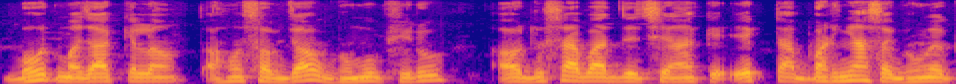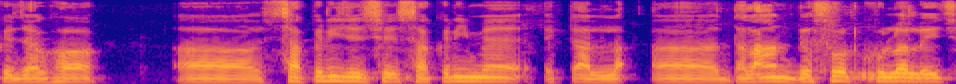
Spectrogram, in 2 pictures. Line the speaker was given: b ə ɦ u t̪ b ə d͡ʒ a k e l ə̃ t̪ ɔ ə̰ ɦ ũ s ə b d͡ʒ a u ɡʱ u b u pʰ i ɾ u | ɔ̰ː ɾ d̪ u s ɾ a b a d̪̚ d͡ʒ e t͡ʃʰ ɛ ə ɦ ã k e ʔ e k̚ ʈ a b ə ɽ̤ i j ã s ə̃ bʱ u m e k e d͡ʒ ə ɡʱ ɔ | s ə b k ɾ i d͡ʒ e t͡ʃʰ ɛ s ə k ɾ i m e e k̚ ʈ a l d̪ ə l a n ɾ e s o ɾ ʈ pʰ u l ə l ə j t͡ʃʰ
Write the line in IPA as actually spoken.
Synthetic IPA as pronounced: b ə ɦ u t̪ m ə d͡ʒ a k e l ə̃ t̪ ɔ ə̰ ɦ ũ s ə b d͡ʒ a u ɡʱ u m u pʰ i ɾ u | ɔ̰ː ɾ d̪ u s ɾ a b a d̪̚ d͡ʒ e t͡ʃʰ ɛ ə ɦ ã k e ʔ e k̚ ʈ a b ə ɽ̤ i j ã s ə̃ ɡʱ u m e k e d͡ʒ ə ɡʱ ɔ | s ə k ɾ i d͡ʒ e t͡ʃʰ ɛ s ə k ɾ i m e e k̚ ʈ a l d̪ ə l a n ɾ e s o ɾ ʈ kʰ u l ə l ə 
